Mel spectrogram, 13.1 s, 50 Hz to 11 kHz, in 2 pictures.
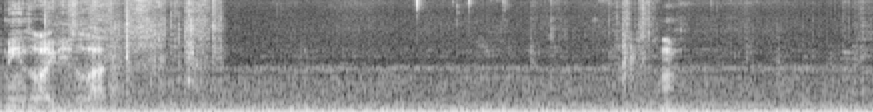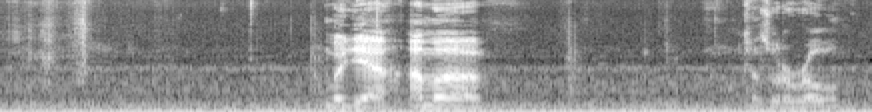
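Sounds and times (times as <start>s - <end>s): vehicle engine idling: 0.0s - 13.0s.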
